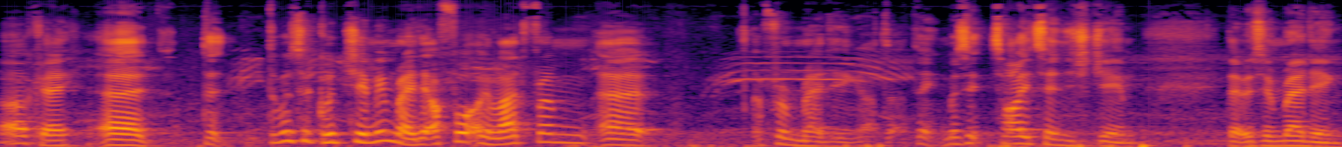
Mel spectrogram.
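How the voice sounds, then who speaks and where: Amid noticeable background noise, a man talks at a moderate pace with very wide pitch swings and long, frequent pauses. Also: fairly high pitch for a man. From West Midlands, England (Wolverhampton). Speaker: Muay Thai fighter and coach, live streamer. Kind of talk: casual live-stream commentary and chat. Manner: hesitant, many repetitions and fillers.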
